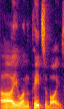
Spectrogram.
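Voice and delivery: imitated snide, jabbing tone. Retelling a rival's remark while walking past: imitating a snide remark. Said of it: "quite snidely".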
